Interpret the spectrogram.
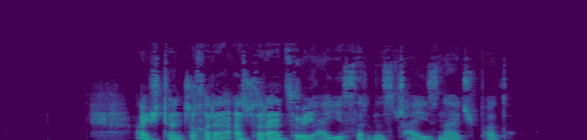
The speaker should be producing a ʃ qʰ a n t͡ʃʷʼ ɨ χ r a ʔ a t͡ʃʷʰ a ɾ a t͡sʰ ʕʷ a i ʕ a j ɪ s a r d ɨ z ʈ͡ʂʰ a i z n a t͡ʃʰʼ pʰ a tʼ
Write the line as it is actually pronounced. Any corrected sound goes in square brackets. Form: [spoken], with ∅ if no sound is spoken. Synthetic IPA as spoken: a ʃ [tʰ] a n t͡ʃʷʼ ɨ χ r a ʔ a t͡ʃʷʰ a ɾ a t͡sʰ ʕʷ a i ʕ a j ɪ s a r [n] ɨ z ʈ͡ʂʰ a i z n a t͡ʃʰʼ pʰ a tʼ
